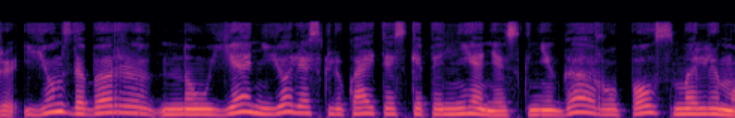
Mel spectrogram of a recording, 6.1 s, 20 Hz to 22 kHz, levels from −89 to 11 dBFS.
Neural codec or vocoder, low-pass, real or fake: vocoder, 22.05 kHz, 80 mel bands, WaveNeXt; 9.9 kHz; fake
